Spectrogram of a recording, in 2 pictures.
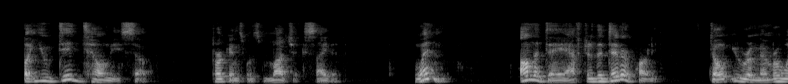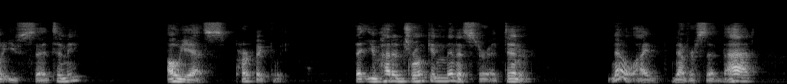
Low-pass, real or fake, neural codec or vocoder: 7.2 kHz; real; none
